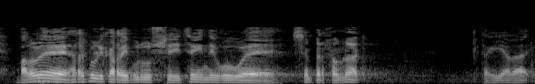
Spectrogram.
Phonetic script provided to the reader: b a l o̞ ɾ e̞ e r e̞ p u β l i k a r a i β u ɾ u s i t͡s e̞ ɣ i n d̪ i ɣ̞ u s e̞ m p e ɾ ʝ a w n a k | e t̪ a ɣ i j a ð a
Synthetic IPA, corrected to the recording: b a l o̞ ɾ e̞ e r e̞ p u β l i k a r a i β u ɾ u s i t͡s e̞ ɣ i n d̪ i ɣ̞ u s e̞ m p e ɾ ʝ a w n a k | e t̪ a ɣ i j a ð a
